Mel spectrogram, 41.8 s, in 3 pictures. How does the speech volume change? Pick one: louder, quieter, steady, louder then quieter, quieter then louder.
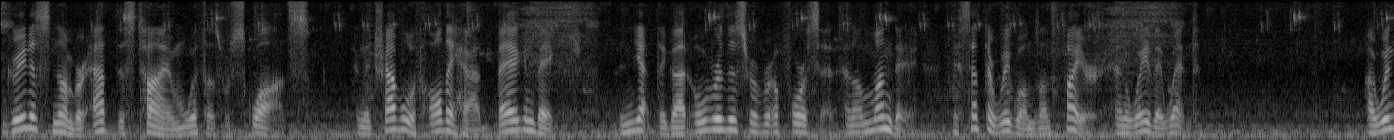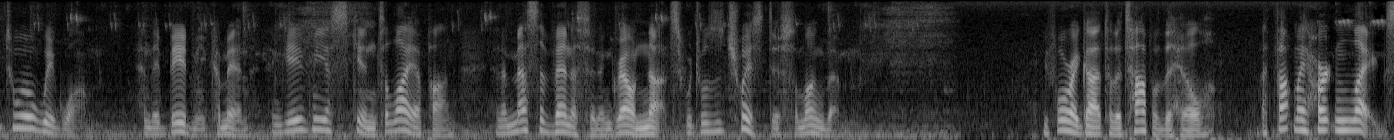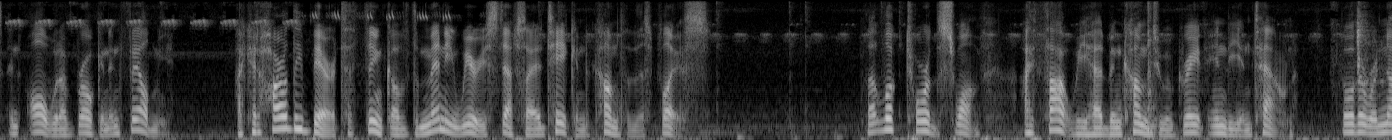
louder.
